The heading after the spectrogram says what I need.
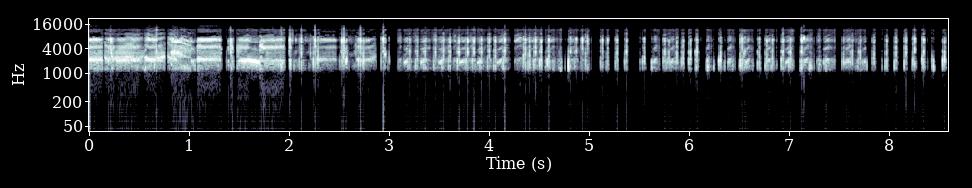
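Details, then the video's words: Swiftlet 'Naga Merah' call for luring birds to nest sites: steady high twittering overlaid and then replaced by rapid, irregular dry clicking pulses. "Suara Burung Wallet Naga Merah durasi panjang!!"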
